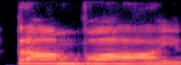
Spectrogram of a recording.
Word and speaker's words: трамвай: дві голосні відповідно так трамвай наголос на другий склад твердий приголосний р твердий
